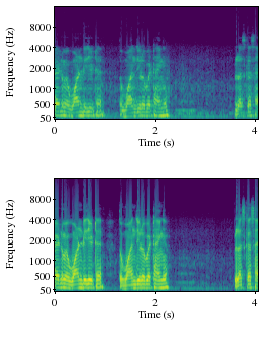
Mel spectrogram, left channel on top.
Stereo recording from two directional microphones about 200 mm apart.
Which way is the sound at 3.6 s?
50° right (ahead or behind).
